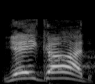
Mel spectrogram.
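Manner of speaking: high, loud cheering for God; fan cheer. Acted. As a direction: cheer it like a touchdown. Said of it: "it's just saying".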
